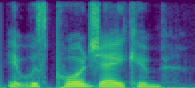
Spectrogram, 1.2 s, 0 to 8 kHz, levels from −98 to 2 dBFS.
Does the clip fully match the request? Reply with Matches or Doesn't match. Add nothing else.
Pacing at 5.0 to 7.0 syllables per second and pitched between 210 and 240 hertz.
Doesn't match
